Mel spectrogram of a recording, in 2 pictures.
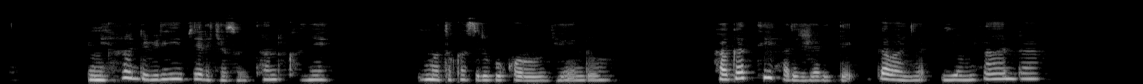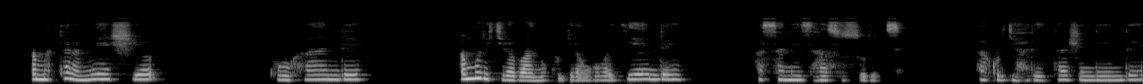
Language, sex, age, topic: Kinyarwanda, female, 36-49, finance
